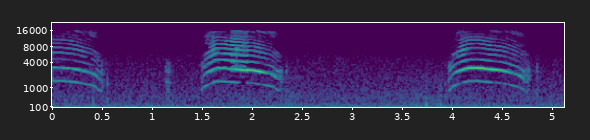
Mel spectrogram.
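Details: Xena Thumbalina, a tiny female kitten born April 1st, 2021, firstborn of her litter, crying for her owner from a birthing box shared with six sleepy littermates; three loud, high, bending meows, each under a second, spaced about two seconds apart.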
